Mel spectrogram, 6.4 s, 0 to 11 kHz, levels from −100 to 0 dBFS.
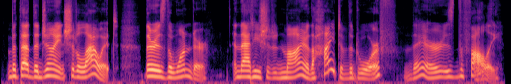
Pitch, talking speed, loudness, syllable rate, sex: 195 Hz, 235 wpm, -19 LUFS, 6.0 syllables/s, female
